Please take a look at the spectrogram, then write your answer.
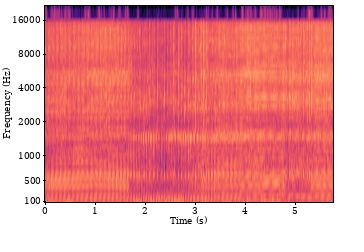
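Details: MBK 51 two-stroke moped, after opening the mixture screw slightly because it may have been running too lean: buzzy steady run, picking up cleanly on small throttle blips without stumbling; running right.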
